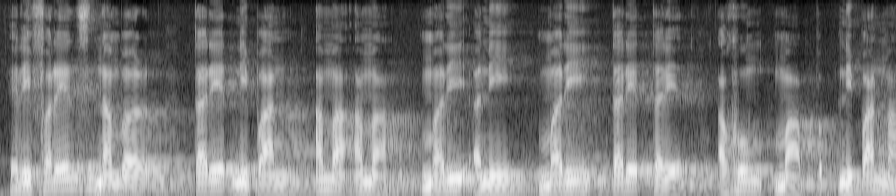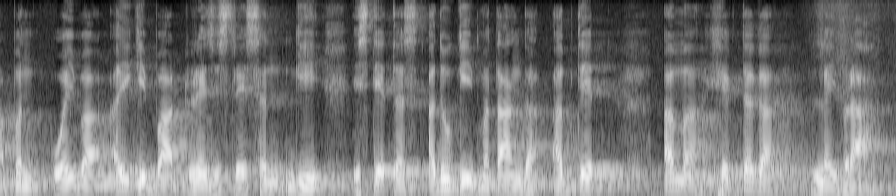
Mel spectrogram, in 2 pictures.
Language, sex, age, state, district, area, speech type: Manipuri, male, 45-60, Manipur, Churachandpur, rural, read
